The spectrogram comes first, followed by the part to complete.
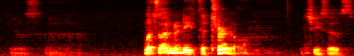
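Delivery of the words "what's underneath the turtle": prim, proper, very British voice. Retelling an anecdote, quoting a famous atheist's reply: prim proper British Bertrand Russell voice. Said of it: "this very, uh, prim, proper British sense".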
